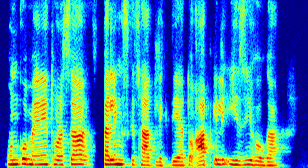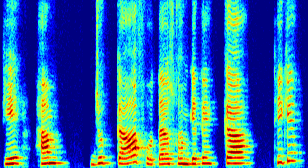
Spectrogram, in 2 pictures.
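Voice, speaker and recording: A woman's voice: on the high side, a bit bright. A woman teaching Quran recitation, patiently correcting students and drawing out each sound as she models it. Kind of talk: online recitation lesson.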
